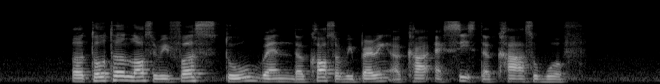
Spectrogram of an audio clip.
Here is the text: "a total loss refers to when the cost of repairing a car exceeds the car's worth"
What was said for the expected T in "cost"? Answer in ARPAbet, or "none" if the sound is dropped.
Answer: none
